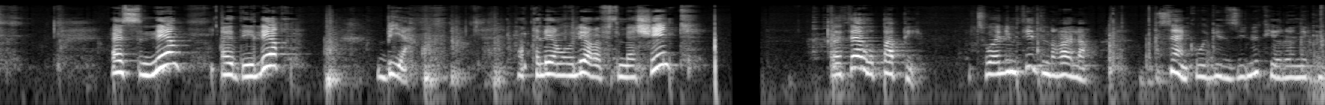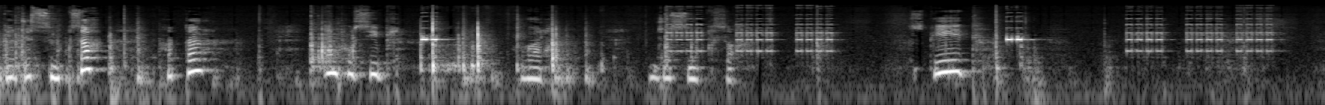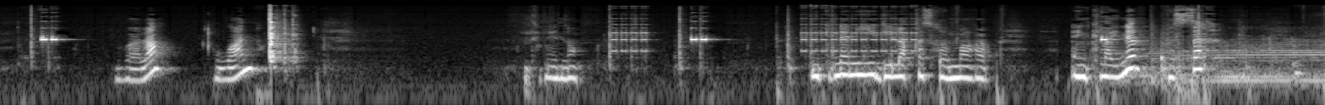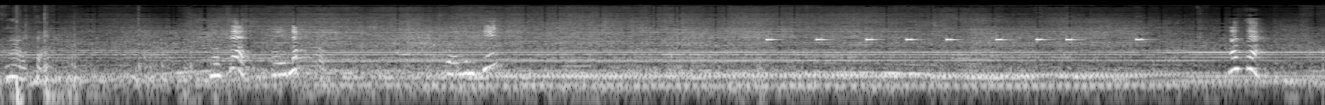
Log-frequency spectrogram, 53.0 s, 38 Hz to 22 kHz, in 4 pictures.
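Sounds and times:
treadmill console beeping: 17.5 - 17.8, 20.0 - 21.7, 23.3 - 23.8, 24.5 - 26.1, 32.6 - 33.8, 34.4 - 35.8, 37.5 - 42.5, 44.8 - 53.0.

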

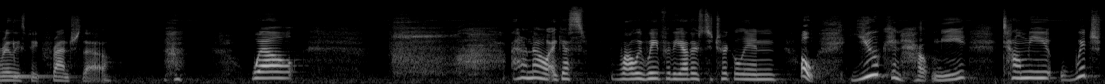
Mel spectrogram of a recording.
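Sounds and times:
woman breathing out: 3.1 - 5.1.

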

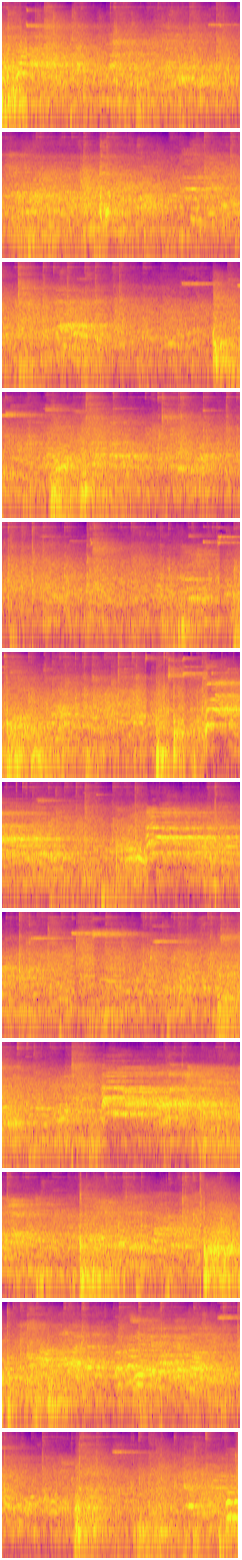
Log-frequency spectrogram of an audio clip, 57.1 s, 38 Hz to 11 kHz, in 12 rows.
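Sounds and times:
table tennis balls clicking: 17.1 - 22.6, 23.6 - 27.8, 35.7 - 39.9.

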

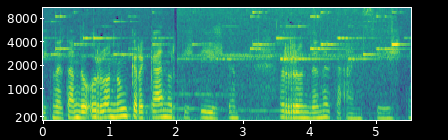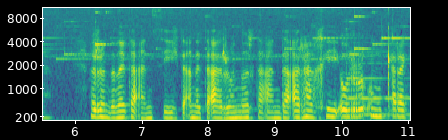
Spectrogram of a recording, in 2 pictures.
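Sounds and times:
chimes ringing: 0.0 - 7.2, 10.0 - 11.0.

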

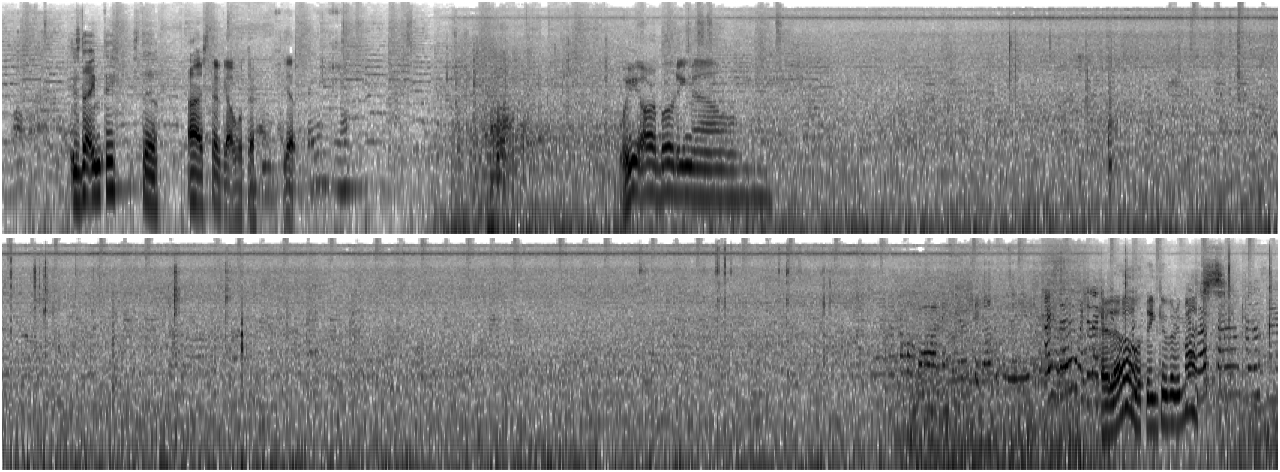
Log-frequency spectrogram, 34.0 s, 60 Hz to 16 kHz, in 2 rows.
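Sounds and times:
faint high whine: 0.0 - 33.9
voices: 0.0 - 34.0
low rumble and hum: 5.8 - 34.0.

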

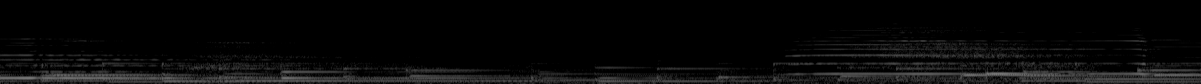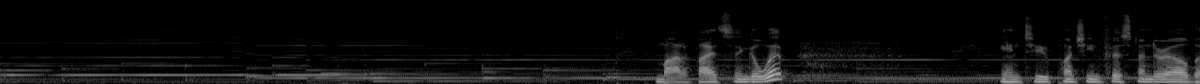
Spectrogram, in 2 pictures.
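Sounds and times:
soft slow instrumental music: 0.0 - 24.0.

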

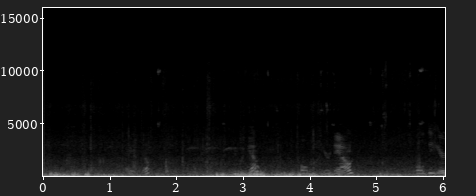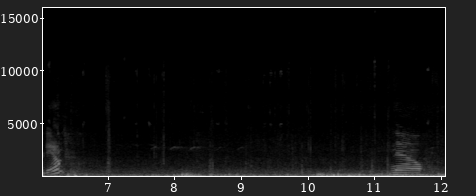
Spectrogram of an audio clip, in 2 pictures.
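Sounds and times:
horse hooves on soft dirt: 0.0 - 12.0.

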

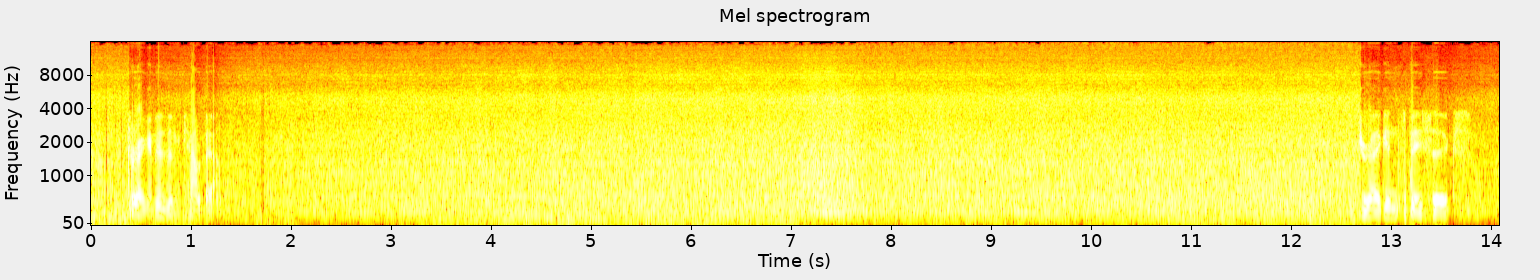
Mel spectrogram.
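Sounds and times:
steady rushing noise: 0.0 - 14.0.

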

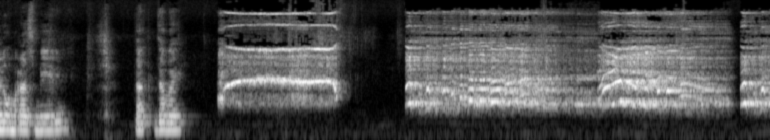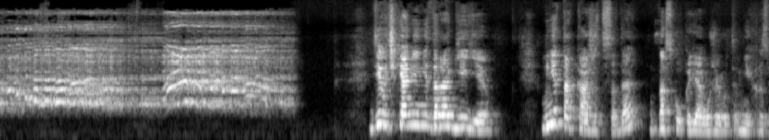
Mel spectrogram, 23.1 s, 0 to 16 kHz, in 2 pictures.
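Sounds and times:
toy shrill squeal: 3.3 - 5.3, 6.1 - 16.1
tinny recorded laughing voice: 6.1 - 16.0.

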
